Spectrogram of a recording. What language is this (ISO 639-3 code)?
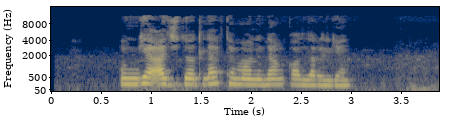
uzb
